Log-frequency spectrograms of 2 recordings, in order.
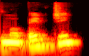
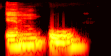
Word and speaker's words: Mobedji: And my last name is Mobedji. That's spelled as Mobedji.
